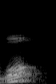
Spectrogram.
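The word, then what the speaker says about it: を: And the same is true for o. It used to be pronounced, this is actually the hiragana character for the sound wo, but everybody still pronounces it o, and they decided, okay, we're just gonna leave it.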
